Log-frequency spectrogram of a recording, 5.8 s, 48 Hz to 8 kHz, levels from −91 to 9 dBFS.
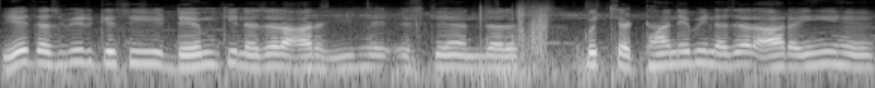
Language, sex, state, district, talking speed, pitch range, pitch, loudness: Hindi, male, Jharkhand, Sahebganj, 185 wpm, 160-195 Hz, 175 Hz, -16 LUFS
